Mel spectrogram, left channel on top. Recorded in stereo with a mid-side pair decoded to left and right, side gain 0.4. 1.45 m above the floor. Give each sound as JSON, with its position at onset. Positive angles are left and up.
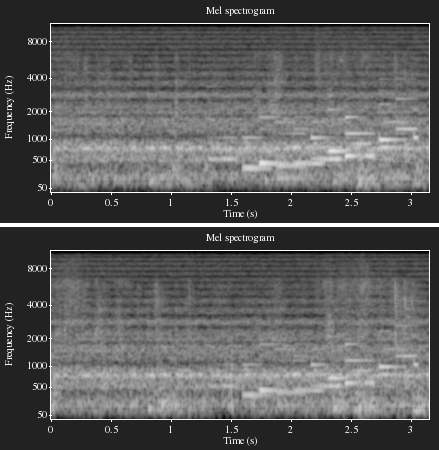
{"t": 0.0, "sound": "a fan", "azimuth_deg": 10}
{"t": 1.3, "sound": "a ringtone", "azimuth_deg": 35}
